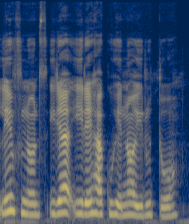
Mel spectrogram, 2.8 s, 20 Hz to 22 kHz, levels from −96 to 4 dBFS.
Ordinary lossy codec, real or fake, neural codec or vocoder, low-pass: none; real; none; none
